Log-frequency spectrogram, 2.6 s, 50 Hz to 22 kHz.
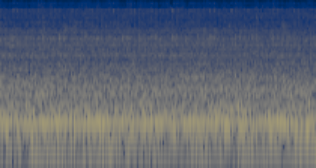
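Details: Steady mechanical hum with a constant low tone from a Caire Companion 5 ECO stationary oxygen concentrator (up to 5 L/min) running normally while the flow rate is set.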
